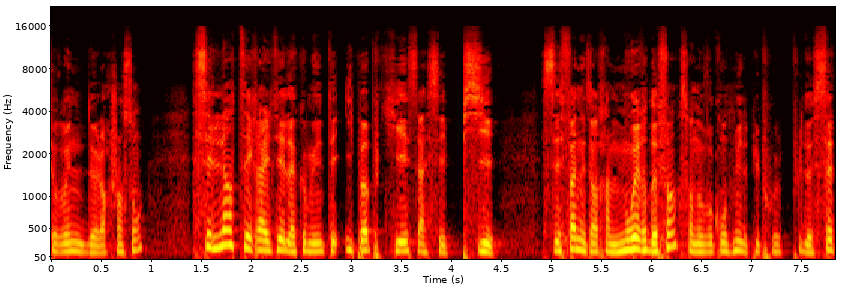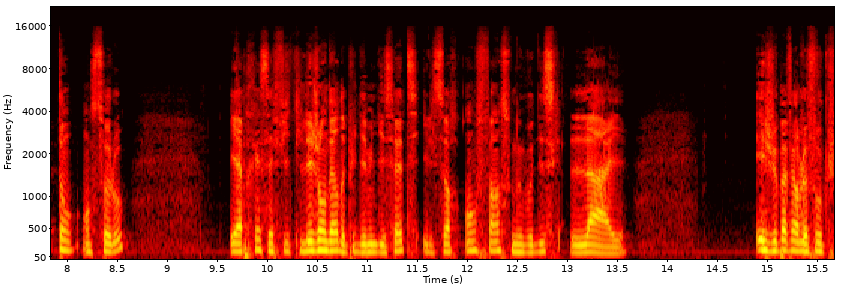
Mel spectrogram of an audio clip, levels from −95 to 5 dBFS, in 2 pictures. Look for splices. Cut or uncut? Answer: uncut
